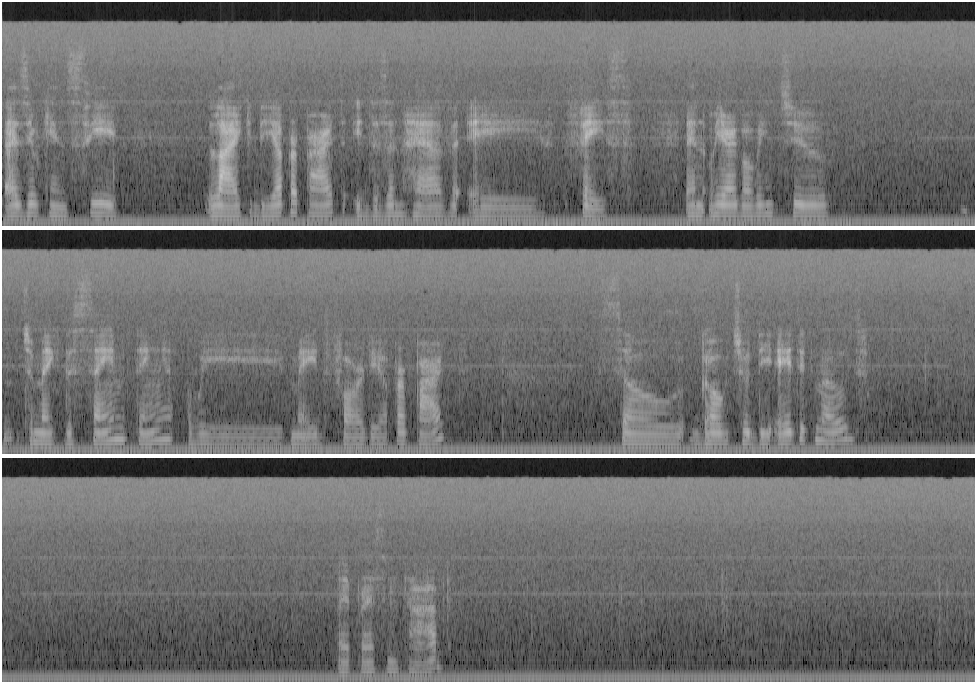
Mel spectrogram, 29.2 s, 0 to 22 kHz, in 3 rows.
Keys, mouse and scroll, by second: 0.0 scroll down 1, 0.2 scroll up 1, 0.8 middle click, 6.2 middle click, 7.0 scroll down 2, 7.3 scroll up 1, 19.1 Tab, 20.6 scroll up 2, 21.8 scroll down 2, 22.3 middle click, 23.9 Tab, 24.4 middle click, 24.7 Tab, 25.1 middle click, 25.6 Tab, 25.8 middle click, 26.7 Tab, 26.8 middle click, 28.9 Tab.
